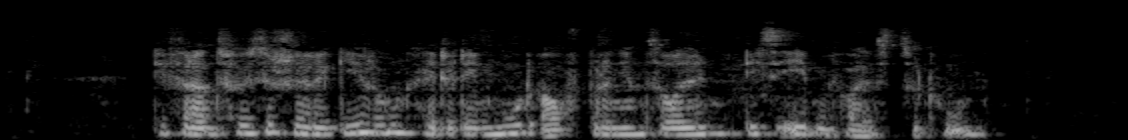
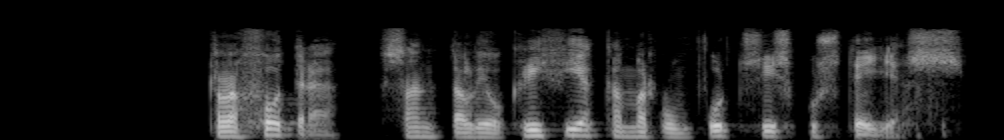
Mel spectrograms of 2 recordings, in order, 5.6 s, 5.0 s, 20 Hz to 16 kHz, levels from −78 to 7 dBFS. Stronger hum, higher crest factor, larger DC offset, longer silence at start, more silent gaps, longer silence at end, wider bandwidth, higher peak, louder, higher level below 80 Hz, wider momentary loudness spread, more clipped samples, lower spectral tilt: neither; about the same, 18 dB vs 20 dB; neither; second, 0.75 s vs 1.05 s; second, none vs 1.72-1.90 s; first, 0.7 s vs 0.2 s; about the same, 7.8 kHz vs 7.6 kHz; second, -10 dBFS vs -2 dBFS; second, -27 LUFS vs -21 LUFS; second, -70 dBFS vs -60 dBFS; about the same, 8 LU vs 8 LU; neither; first, -6.5 dB/octave vs -5 dB/octave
